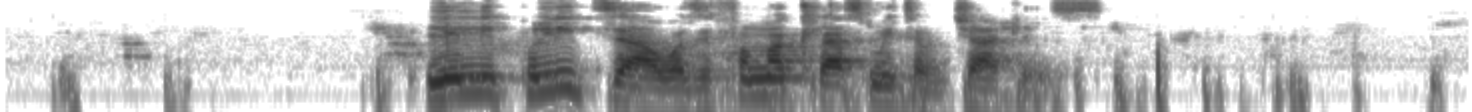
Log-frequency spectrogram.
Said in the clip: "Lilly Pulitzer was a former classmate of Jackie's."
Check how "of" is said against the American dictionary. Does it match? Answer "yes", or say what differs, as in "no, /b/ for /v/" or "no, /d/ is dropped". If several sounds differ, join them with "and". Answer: yes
